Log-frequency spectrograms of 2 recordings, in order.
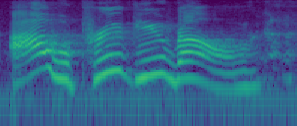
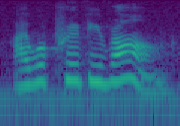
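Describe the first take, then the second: First: It is said in a put-on Southern US accent. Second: It is said in the speaker's ordinary accent. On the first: "I'm going to read that again in southern" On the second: "I can't do his southern accent"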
